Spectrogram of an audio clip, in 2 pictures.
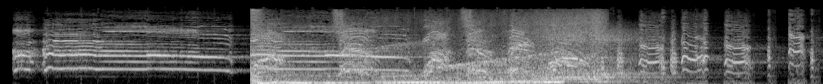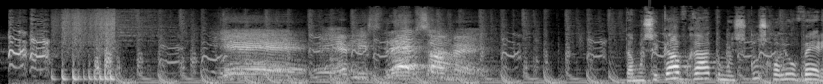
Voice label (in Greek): spot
